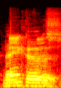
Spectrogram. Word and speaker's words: Nankervis: Nankervis. Nankervis. What is it? Nankervis. Nankervis. You kept saying that. I've never heard it's pronounced like that.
